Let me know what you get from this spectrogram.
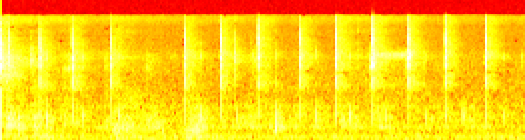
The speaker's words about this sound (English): So I guess we're in this podcast with just us hearing a controller clicking.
